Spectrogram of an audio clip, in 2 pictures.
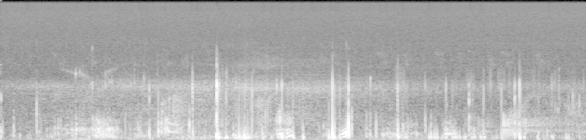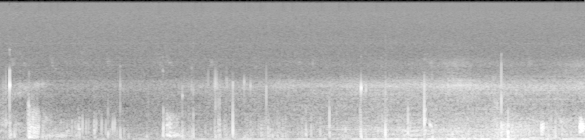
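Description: Frequent loud gurgling and rumbling bowel sounds, active and nearly continuous, following a laxative.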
